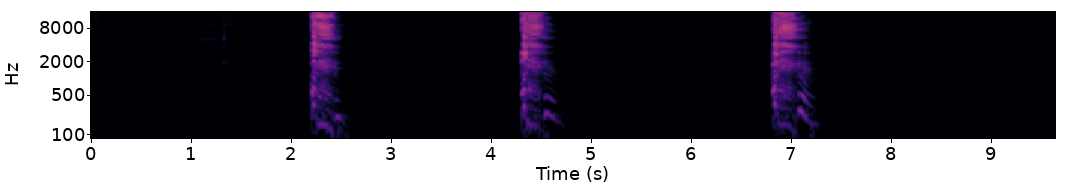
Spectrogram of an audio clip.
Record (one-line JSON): {"three_cough_length": "9.6 s", "three_cough_amplitude": 3282, "three_cough_signal_mean_std_ratio": 0.24, "survey_phase": "beta (2021-08-13 to 2022-03-07)", "age": "65+", "gender": "Female", "wearing_mask": "No", "symptom_diarrhoea": true, "symptom_onset": "12 days", "smoker_status": "Never smoked", "respiratory_condition_asthma": false, "respiratory_condition_other": false, "recruitment_source": "REACT", "submission_delay": "3 days", "covid_test_result": "Negative", "covid_test_method": "RT-qPCR"}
